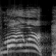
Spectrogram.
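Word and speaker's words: Myler: It's Meylor. Yep. M-Y. L-E-R. Yeah, that's how you pronounce it.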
